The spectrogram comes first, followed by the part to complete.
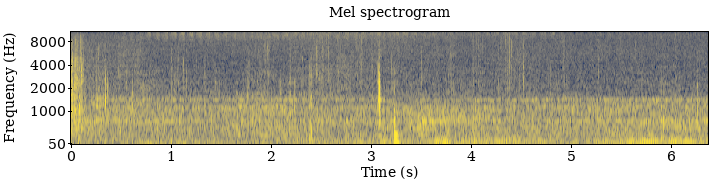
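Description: Faint steady drone of insects on a summer night. A single sharp click comes about three seconds in, and a low rumble follows in the second half.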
